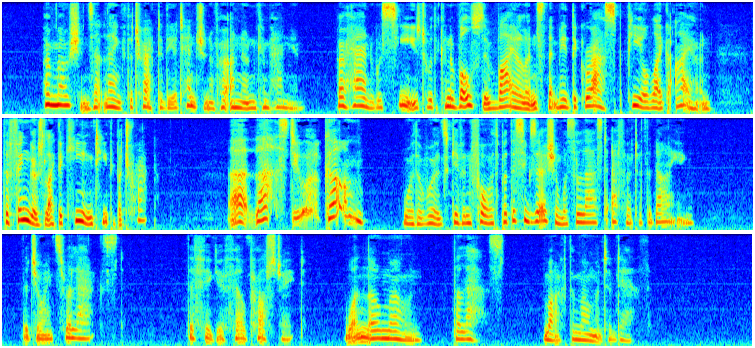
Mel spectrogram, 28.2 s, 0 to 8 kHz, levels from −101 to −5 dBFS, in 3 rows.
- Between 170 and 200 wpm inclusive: No, average, 145 wpm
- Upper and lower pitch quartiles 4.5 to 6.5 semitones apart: Yes, average, 4.9 semitones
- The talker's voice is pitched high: Yes, high, 200 Hz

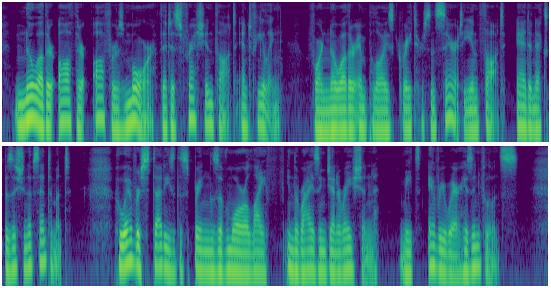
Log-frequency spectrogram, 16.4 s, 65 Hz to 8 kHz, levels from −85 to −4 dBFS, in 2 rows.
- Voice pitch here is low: Yes, low, 110 Hz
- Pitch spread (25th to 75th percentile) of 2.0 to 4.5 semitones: Yes, average, 3.4 semitones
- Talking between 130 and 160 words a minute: Yes, average, 145 wpm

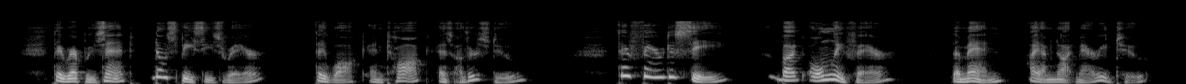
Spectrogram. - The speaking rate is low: Yes, slow, 130 wpm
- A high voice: No, medium, 140 Hz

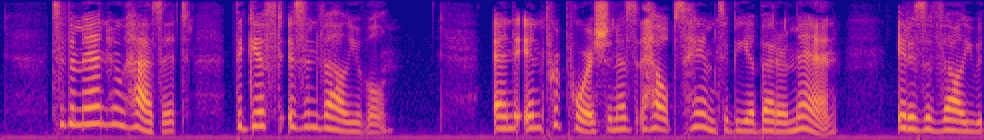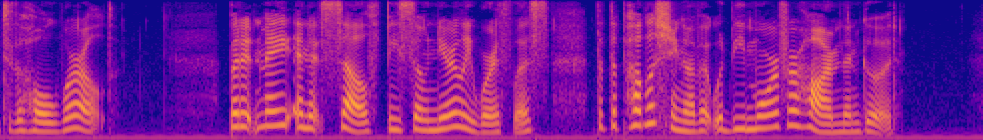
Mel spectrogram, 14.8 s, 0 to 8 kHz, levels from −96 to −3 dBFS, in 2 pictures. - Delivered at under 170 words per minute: No, fast, 205 wpm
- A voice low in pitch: No, high, 245 Hz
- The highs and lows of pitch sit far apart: Yes, wide, 6.0 semitones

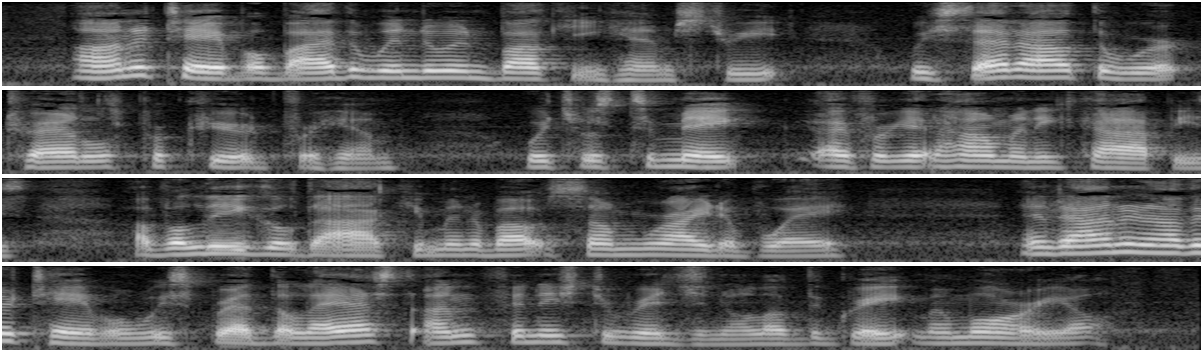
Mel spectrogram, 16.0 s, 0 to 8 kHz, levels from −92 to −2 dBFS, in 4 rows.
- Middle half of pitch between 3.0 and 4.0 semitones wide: Yes, average, 3.6 semitones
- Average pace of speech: Yes, average, 190 wpm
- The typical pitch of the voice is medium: Yes, medium, 175 Hz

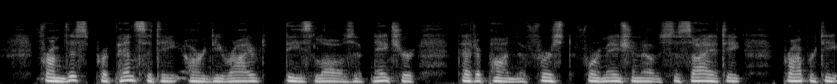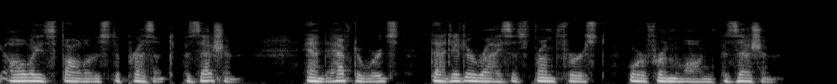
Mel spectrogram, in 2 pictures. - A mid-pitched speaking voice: Yes, medium, 145 Hz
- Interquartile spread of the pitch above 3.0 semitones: No, narrow, 2.5 semitones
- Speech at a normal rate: No, slow, 120 wpm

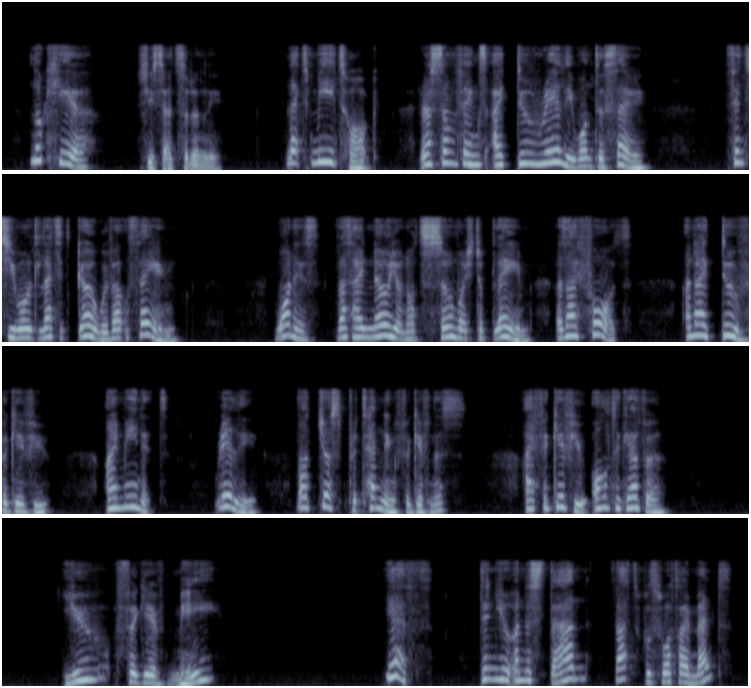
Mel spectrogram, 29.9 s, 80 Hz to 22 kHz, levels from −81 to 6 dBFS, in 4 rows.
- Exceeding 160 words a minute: No, average, 145 wpm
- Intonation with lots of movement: Yes, wide, 6.3 semitones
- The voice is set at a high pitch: Yes, high, 210 Hz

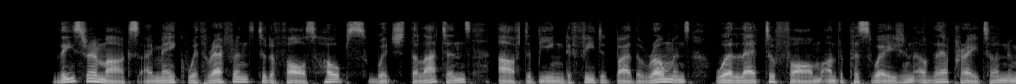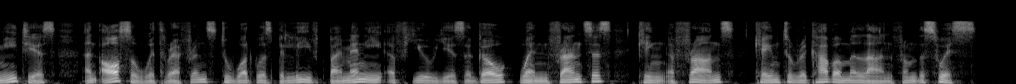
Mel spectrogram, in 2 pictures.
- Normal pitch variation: Yes, average, 4.5 semitones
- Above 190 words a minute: No, average, 165 wpm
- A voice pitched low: Yes, very low, 90 Hz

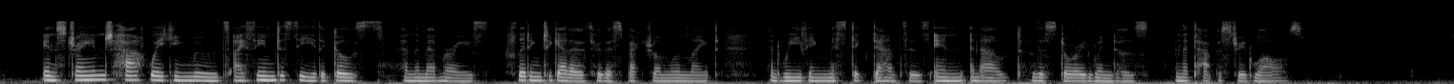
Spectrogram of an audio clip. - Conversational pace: Yes, average, 145 wpm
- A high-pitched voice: No, medium, 160 Hz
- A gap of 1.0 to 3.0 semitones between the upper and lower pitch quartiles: Yes, average, 2.7 semitones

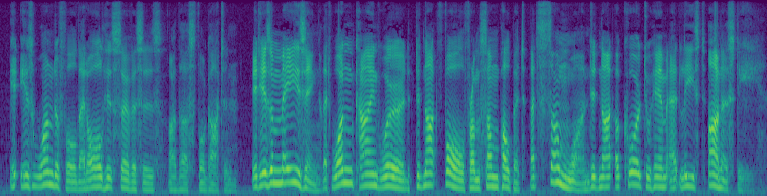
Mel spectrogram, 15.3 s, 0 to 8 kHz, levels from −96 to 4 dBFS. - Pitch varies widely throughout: Yes, wide, 5.7 semitones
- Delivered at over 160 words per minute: No, slow, 135 wpm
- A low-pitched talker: No, medium, 145 Hz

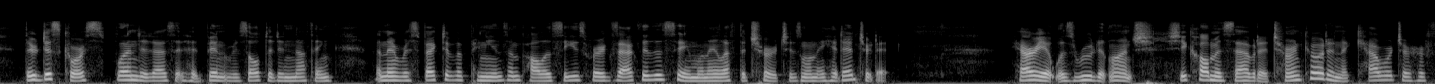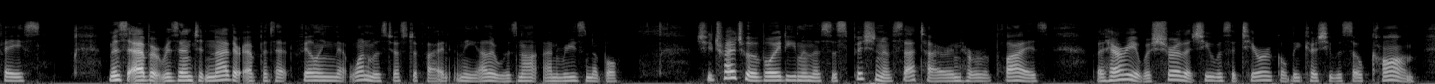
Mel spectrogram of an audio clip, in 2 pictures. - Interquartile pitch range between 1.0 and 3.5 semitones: Yes, average, 2.7 semitones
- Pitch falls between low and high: Yes, medium, 175 Hz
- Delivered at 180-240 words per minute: Yes, average, 185 wpm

